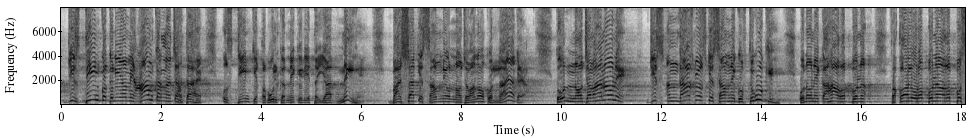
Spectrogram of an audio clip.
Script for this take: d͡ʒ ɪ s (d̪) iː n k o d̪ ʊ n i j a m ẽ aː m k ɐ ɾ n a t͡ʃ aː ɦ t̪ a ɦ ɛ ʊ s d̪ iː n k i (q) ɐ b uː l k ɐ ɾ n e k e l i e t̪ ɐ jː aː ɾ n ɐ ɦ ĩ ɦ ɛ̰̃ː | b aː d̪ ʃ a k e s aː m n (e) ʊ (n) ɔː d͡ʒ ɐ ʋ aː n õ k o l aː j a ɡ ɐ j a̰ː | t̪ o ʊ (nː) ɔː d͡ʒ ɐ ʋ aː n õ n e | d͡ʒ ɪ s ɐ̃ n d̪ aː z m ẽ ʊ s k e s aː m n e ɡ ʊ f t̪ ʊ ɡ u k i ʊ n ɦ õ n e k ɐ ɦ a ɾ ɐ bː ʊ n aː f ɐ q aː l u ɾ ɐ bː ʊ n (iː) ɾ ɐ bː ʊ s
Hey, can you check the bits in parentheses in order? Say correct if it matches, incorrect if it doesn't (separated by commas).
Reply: correct, correct, correct, incorrect, correct, incorrect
